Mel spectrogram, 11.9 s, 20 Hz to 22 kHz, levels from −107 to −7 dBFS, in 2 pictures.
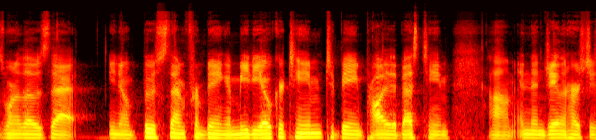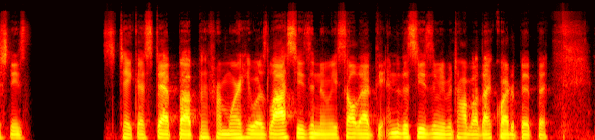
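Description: Right after "just needs", at 6.19 s, the speech hangs in a call audio freeze until 7.03 s: a brief fading buzz, then about 0.74 s of silence. Likely delayed packets starved the jitter buffer. It resumes cleanly at "to take a step", nothing lost, just running about 0.81 s later.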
